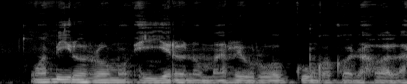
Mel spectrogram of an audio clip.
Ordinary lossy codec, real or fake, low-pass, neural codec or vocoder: none; real; none; none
